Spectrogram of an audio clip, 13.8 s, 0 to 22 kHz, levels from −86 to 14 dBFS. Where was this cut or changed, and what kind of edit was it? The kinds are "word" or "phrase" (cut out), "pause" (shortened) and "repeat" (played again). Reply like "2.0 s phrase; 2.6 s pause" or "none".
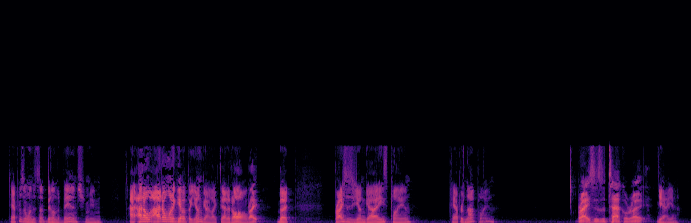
none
